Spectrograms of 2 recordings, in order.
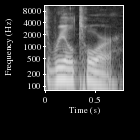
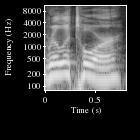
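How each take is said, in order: First: "realtor" in two syllables, REEL-tor; crisp two-syllable "realtor", ending in "tor"; realtor pronounced correctly. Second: "realtor" stretched to three syllables, real-uh-tor; wrong "realtor", as REE-luh-tor; realtor mispronounced. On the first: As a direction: say "realtor" with no middle "uh" and a full "-tor". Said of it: "It's realtor". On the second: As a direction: say "realtor" slowly with an extra "uh" in the middle. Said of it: "it's not realtor". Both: Shown as a demonstration.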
